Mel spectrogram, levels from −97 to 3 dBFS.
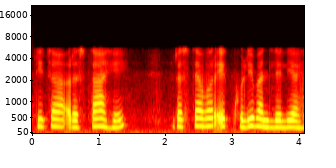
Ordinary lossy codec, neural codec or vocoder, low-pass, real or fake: none; none; 5.4 kHz; real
